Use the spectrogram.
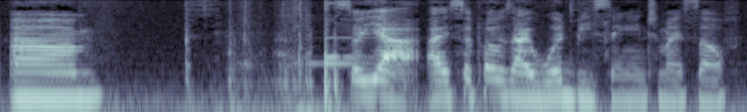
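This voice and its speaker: A woman with a sore throat and a gravelly, deeper voice, rambling hesitantly to the camera from her car, with many fillers and restarts. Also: steady tone, slow, bright, forceful tone, low-quality recording. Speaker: vlogger. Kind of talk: rambling casual monologue while driving.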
